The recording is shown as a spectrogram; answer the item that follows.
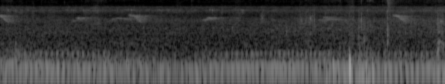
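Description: Faint riverside ambience: short high bird chirps, repeated at irregular intervals, over a low steady hum. A single knock sounds about three and a half seconds in.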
